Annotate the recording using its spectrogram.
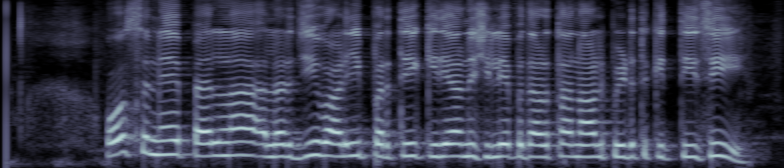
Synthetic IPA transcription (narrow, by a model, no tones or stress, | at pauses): ʊsneːpɛːlãːələɾd͡ʒiːʋaːɭiːpəɾət̪iːkɪɾjaːnɪʃleːpəd̪aːɾt̪ʰãːnaːlpiːɽət̪kiːt̪iːsiː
